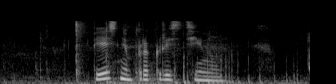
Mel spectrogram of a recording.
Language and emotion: Russian, neutral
